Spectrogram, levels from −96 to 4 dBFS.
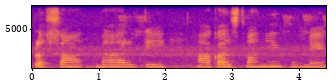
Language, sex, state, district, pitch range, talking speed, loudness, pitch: Marathi, female, Maharashtra, Gondia, 265-285 Hz, 70 wpm, -18 LUFS, 275 Hz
